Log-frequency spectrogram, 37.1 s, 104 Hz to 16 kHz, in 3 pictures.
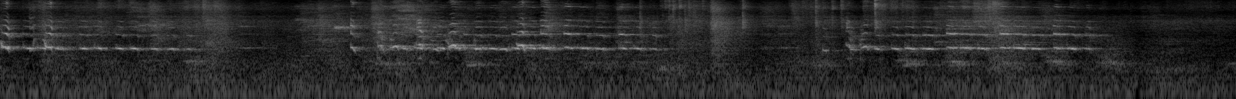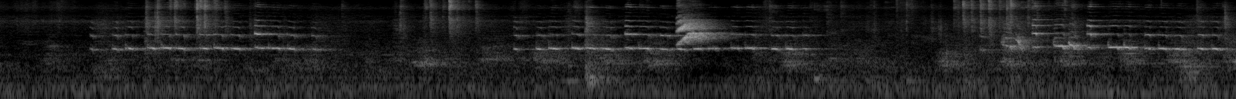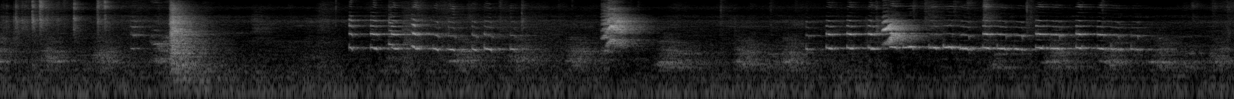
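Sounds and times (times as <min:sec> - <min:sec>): cockatiel harsh calls: 0:22.2 - 0:24.7, 0:28.2 - 0:31.3, 0:32.8 - 0:36.3.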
